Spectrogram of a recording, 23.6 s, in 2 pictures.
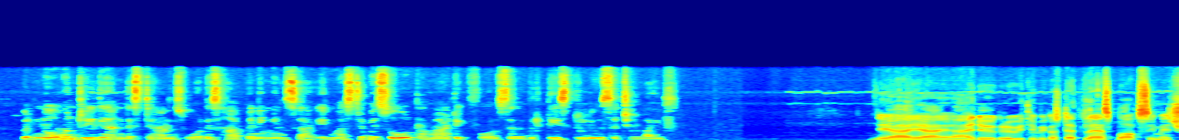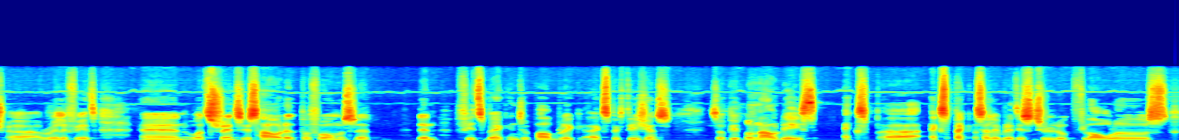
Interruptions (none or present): none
